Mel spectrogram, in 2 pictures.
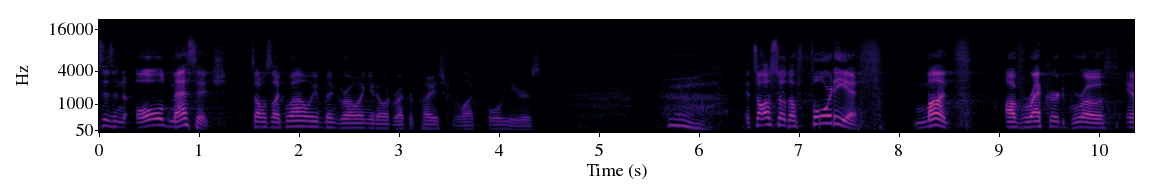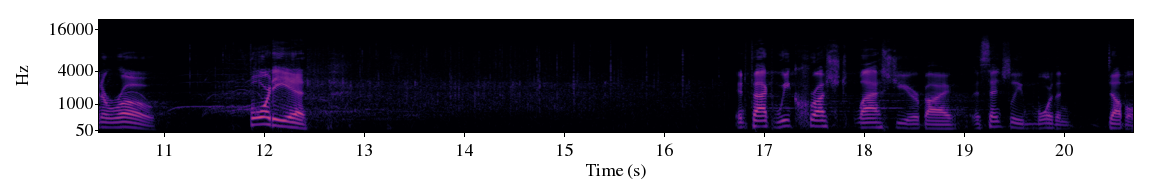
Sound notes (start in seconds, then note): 5.6 yawn; 12.9 applause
